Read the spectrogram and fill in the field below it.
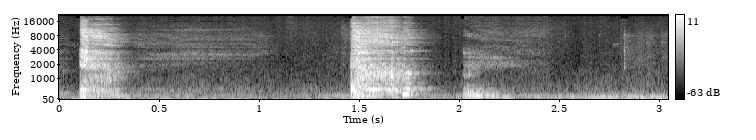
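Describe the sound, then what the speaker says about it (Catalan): A man coughs sharply several times, with loud bursts at the start, around the middle and just after, separated by brief quiet gaps, close to the microphone during a live stream. "He de tossir."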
